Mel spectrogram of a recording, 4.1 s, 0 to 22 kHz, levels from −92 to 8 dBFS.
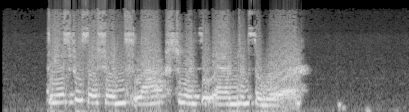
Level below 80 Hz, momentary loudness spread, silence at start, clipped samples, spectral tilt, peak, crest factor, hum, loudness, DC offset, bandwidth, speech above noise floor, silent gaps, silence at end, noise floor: -32 dBFS; 5 LU; 0.45 s; 2%; -2.5 dB/octave; 0 dBFS; 6 dB; none; -4 LUFS; under 0.1%; over 20 kHz; 27 dB; none; 0.4 s; -31 dBFS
